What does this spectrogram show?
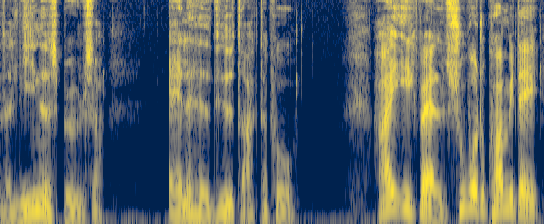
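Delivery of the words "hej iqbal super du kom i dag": high, loud, eager hello; shouted greeting. A narrator's reading. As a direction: call out a welcome. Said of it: "råbte Jeppe".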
